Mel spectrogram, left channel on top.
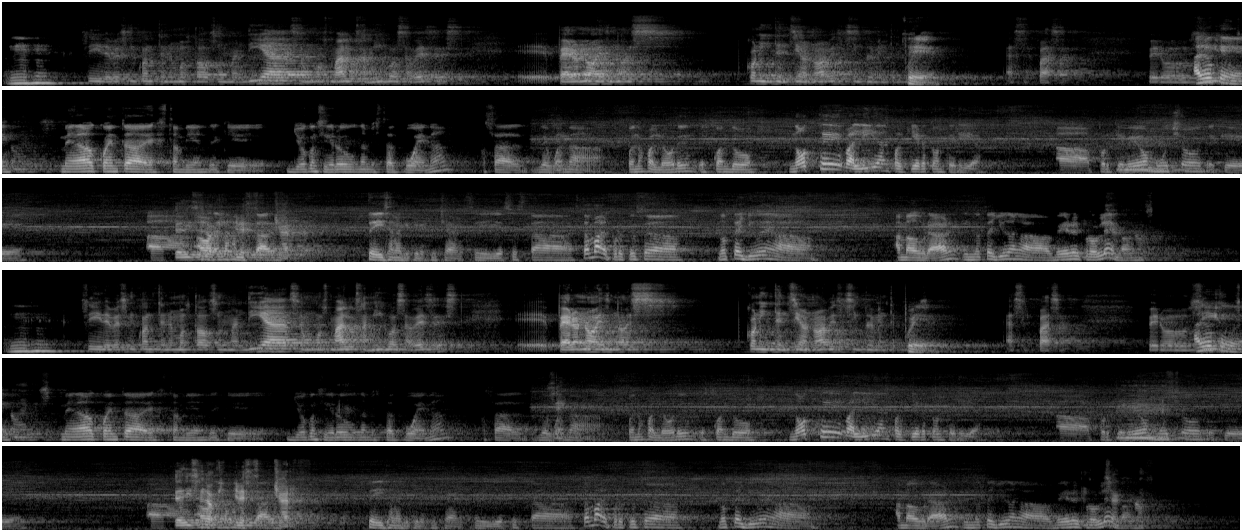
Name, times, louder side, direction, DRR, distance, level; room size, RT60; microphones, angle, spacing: voice 1, 0.0-0.5 9.0-9.4 11.9-12.5 13.0-16.9 17.2-22.2 22.9-25.0 26.2-27.6 28.5-31.6 32.0-32.9 33.7-36.3, left 4 dB, 45° left, 17 dB, 0.5 m, -32 dB
voice 2, 0.8-6.8 7.4-9.2 10.0-11.2 11.5-12.2 12.5-12.6 17.9-18.0 23.5-24.0 26.5-27.7 36.1-36.2, right 2 dB, 35° right, 6 dB, 2.1 m, -31 dB
sound 1, 17.7-34.7, left 1 dB, 5° left, 2.9 m, -44 dB
25.5 x 24.0 x 8.1 m, 2.4 s
head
